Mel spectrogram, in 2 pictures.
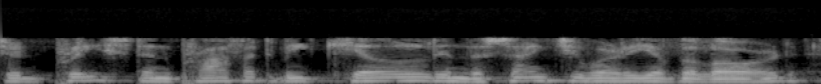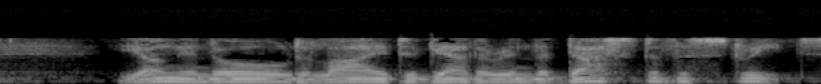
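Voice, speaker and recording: A man narrating an audiobook of scripture in a solemn, measured, grave and expressive reading style. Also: deep voice, slightly rough. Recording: muffled, phone-like narrow-band audio.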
